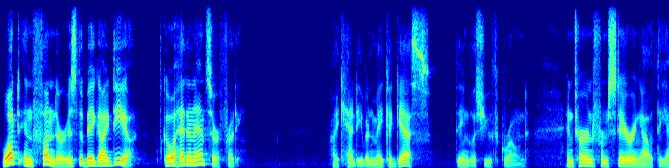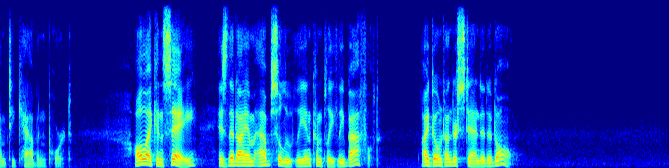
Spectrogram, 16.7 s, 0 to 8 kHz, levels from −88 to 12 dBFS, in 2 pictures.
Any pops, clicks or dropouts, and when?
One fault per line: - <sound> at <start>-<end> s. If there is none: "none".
none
